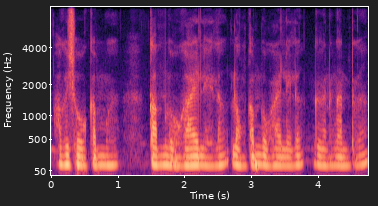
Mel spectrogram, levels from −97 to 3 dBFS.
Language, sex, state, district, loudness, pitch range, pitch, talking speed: Wancho, male, Arunachal Pradesh, Longding, -17 LUFS, 115-120 Hz, 115 Hz, 190 wpm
